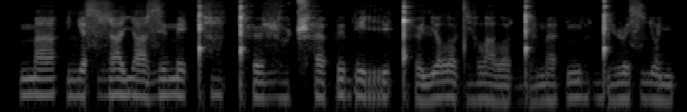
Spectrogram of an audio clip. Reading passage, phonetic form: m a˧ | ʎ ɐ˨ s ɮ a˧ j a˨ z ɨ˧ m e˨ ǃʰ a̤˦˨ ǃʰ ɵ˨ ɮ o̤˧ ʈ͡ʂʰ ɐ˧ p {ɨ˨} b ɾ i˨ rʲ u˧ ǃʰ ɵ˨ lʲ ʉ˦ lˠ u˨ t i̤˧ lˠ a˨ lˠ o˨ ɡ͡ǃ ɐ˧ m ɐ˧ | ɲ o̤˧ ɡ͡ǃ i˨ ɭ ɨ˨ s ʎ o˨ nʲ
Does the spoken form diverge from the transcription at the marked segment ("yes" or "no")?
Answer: yes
